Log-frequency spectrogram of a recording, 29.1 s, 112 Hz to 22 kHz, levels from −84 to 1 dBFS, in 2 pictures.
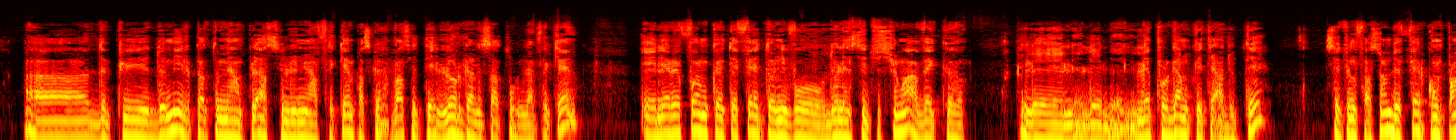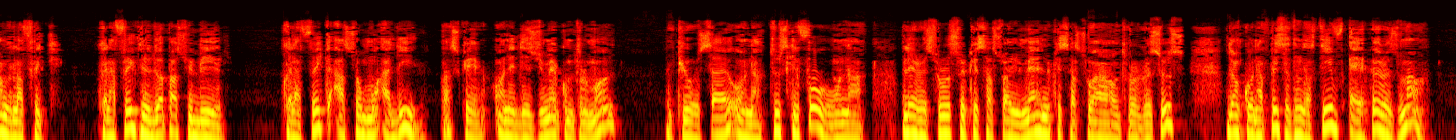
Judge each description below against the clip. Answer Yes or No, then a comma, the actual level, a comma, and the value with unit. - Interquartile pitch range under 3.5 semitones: No, average, 3.8 semitones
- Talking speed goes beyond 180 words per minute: Yes, average, 200 wpm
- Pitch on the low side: Yes, low, 120 Hz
